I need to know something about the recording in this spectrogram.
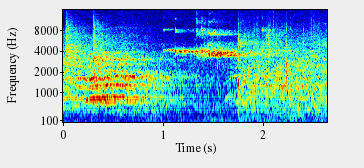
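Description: A referee blows a short whistle.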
